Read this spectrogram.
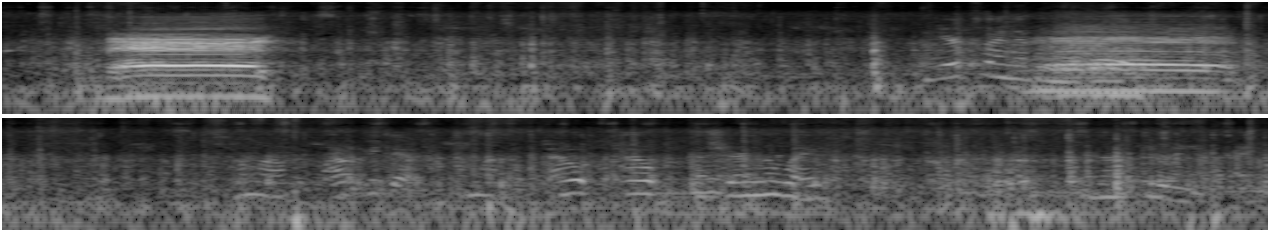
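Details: Farm lambs being trained to drink from a bottle in a holder: two loud, quavering bleats a few seconds apart, then softer murmuring calls and shuffling noise.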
